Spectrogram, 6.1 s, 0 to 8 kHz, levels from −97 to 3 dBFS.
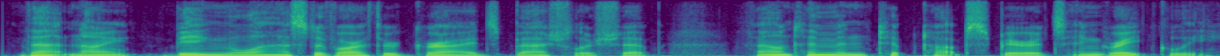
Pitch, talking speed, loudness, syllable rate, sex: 105 Hz, 165 wpm, -20 LUFS, 4.3 syllables/s, male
